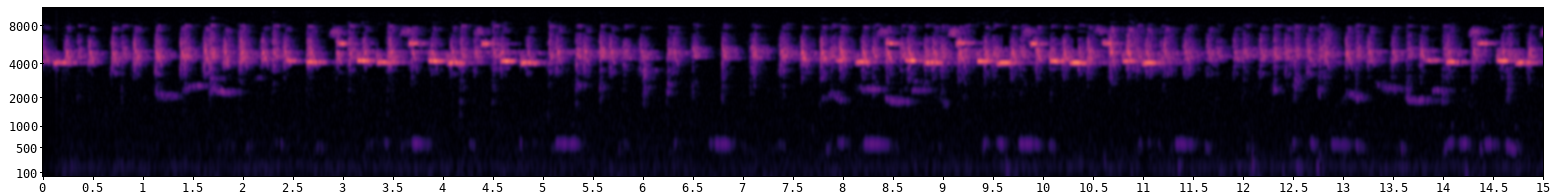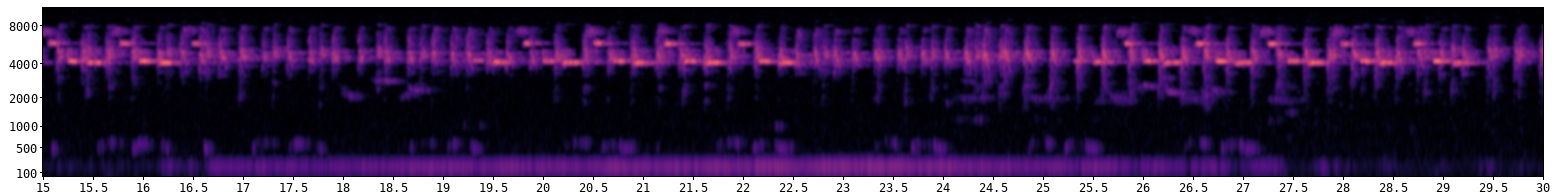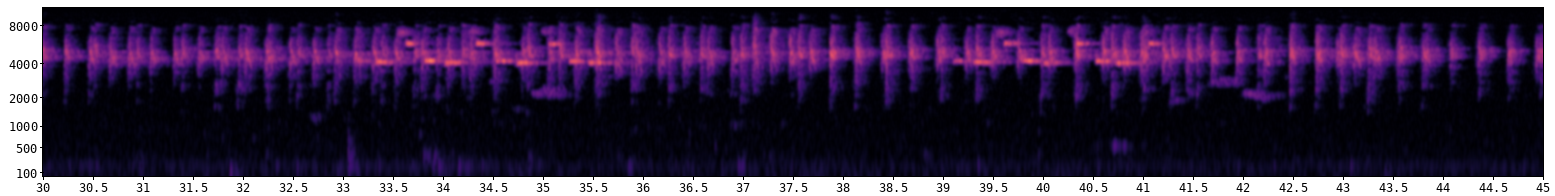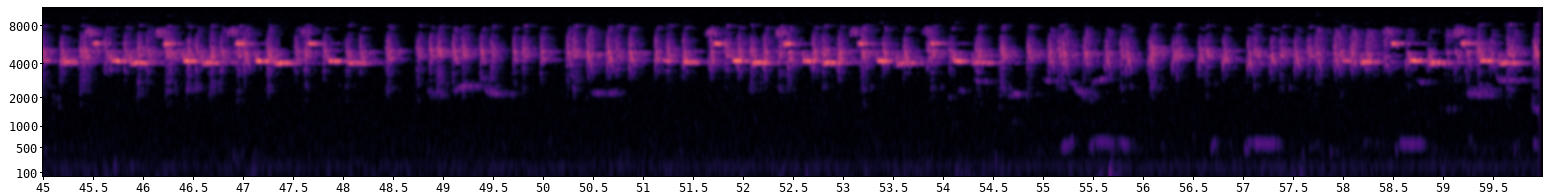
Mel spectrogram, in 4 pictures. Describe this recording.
Sunrise recording made by Genevieve Rudd in Gorleston, May 2020.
